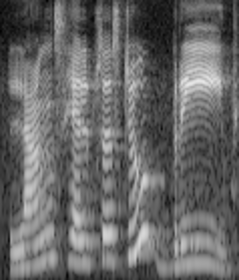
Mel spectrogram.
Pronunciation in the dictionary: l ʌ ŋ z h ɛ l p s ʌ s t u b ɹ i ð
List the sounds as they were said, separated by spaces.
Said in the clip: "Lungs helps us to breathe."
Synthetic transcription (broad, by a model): l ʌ ŋ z h ɛ l p s ʌ s t u b ɹ i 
